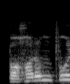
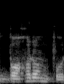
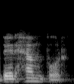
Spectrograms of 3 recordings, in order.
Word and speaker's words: Baharampur: So when you are speaking in a particular language, try to use the pronunciation that goes with that language. Baharampur is Baharampur, not Berhampur.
